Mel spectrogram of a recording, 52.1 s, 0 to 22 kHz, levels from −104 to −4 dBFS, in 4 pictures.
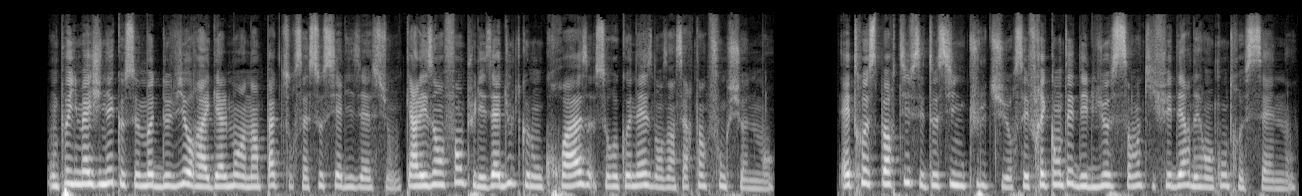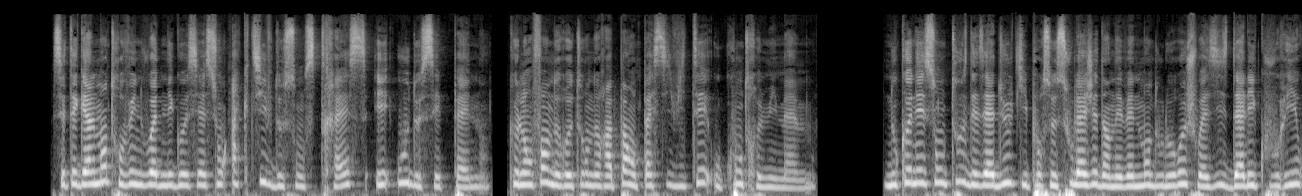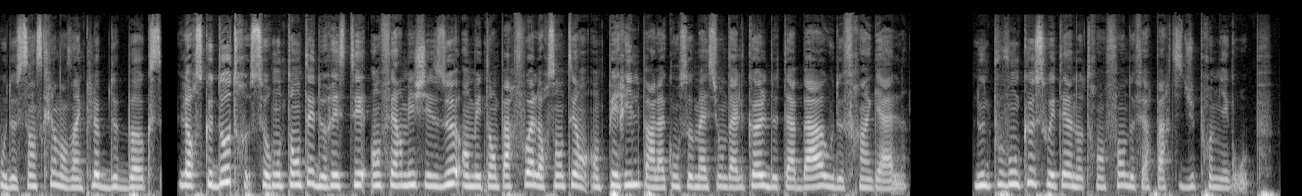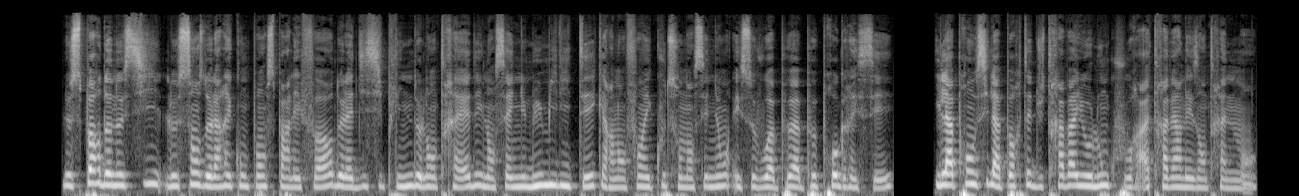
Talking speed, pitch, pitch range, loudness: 210 wpm, 215 Hz, 195-230 Hz, -22 LUFS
